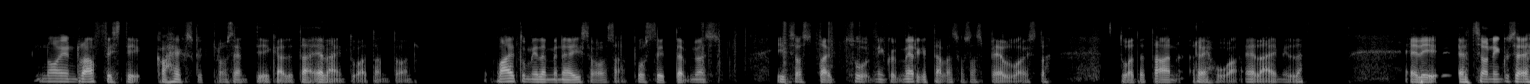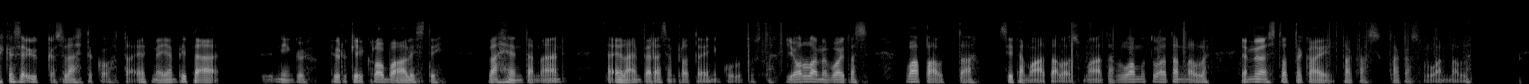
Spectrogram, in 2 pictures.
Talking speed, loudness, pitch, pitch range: 110 wpm, -33 LUFS, 115 Hz, 110-130 Hz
